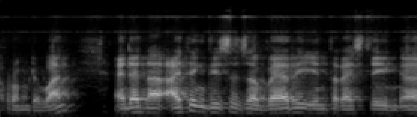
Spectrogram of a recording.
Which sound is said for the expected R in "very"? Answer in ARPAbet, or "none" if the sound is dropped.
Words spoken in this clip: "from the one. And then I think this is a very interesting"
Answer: R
